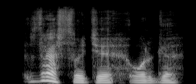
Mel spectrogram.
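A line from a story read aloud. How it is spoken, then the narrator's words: Tired. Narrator (Russian): устало говорю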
